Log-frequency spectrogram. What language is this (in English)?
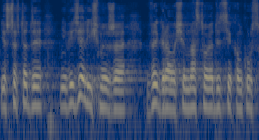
Polish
